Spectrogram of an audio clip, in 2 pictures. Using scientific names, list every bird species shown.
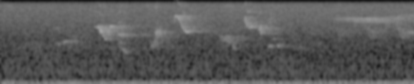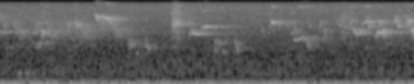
Dumetella carolinensis, Vermivora cyanoptera, Seiurus aurocapilla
